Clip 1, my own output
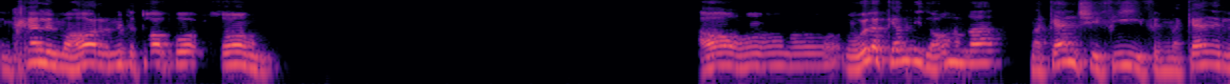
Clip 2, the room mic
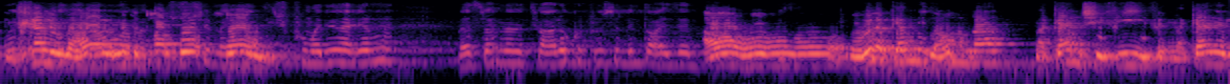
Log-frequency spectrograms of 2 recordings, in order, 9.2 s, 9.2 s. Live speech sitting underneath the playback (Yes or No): Yes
